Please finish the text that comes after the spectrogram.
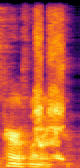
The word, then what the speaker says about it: paraphyletic: It's paraphyletic. I tend to err on the side of I've absolutely butchered a word Oh, I rather mean, than oh wait, I said it right.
